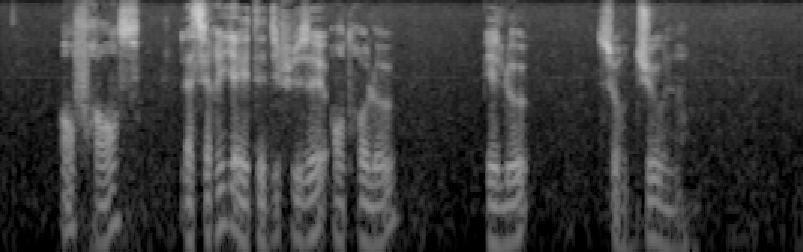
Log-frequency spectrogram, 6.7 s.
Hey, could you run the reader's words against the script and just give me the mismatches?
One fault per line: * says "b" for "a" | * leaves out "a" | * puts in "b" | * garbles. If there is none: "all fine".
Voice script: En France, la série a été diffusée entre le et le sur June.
all fine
